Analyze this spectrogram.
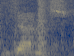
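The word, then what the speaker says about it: Yannis: it's it's spelled slightly funny because I'm Greek so the alphabet doesn't really translate but uh it's h it's pronounced like a y a n i s okay welcome welcome okay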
